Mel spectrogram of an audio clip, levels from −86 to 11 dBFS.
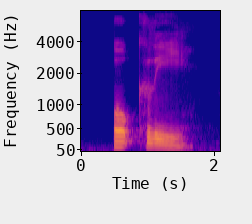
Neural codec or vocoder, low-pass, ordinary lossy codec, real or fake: codec, 16 kHz, 2 kbps, X-Codec, HuBERT features, trained on balanced general audio; none; none; fake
